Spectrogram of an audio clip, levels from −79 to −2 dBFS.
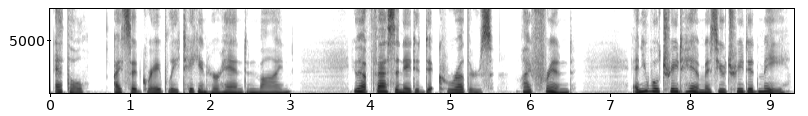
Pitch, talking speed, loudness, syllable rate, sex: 185 Hz, 160 wpm, -21 LUFS, 4.9 syllables/s, female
